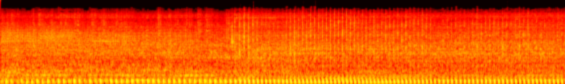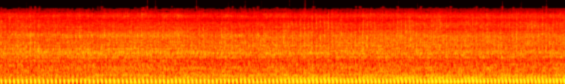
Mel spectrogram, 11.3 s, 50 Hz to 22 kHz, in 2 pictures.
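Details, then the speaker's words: Engine from an old power washer, with a muffler and a 6.5 HP torque converter clutch, on a DIY trike ride: pulls up to a steady, even hum and holds it under load without stumbling; normal running, picks up well. "all right guys so as you can see we just got back from taking this thing for a ride and it actually rips around pretty good it picks up surprisingly well especially with that torque converter it's working perfectly"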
